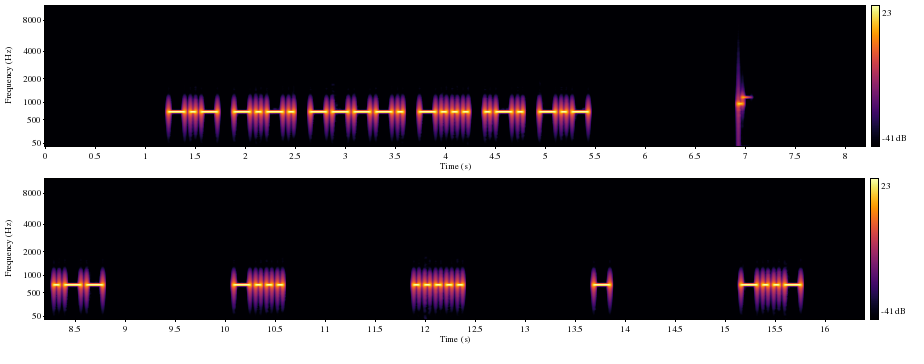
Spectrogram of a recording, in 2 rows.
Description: Morse code, heard as a keyed tone, about 22 wpm, spaced as for 10 wpm, 700 Hz. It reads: KC9BRK WB5TX
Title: USA Call Signs - 6 Characters - 8x Character Spacing - 22wpm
